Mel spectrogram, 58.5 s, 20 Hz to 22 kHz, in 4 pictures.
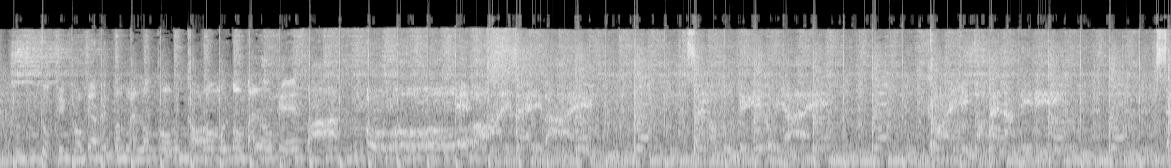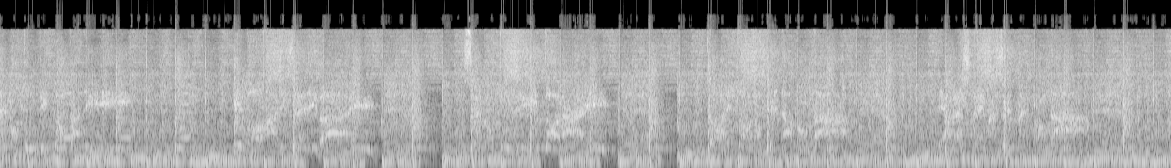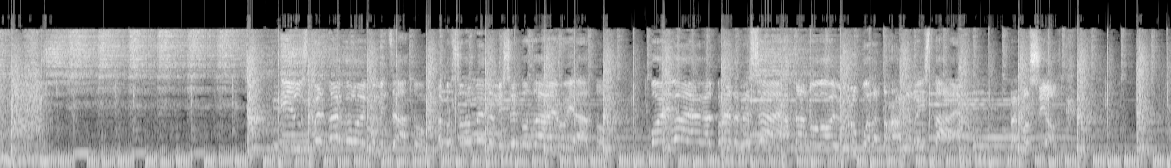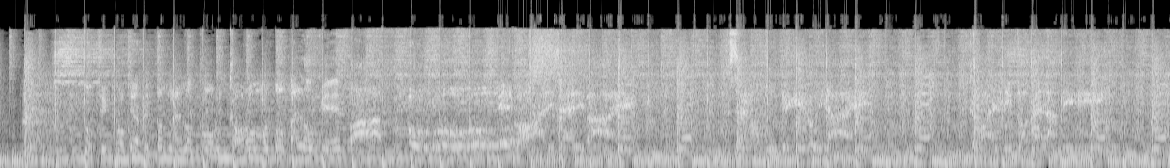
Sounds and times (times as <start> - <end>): Music: 0.0 - 58.5.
